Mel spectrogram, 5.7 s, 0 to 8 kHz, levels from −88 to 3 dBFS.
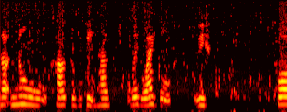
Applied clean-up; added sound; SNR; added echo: classical method spectral subtraction.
